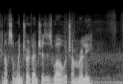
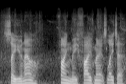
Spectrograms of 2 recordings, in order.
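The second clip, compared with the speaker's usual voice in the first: ordinary talk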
